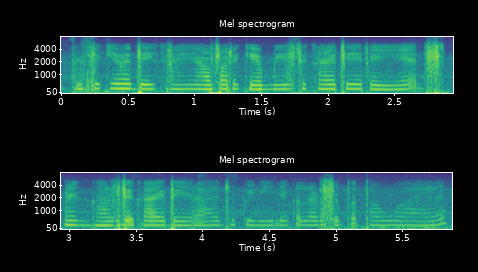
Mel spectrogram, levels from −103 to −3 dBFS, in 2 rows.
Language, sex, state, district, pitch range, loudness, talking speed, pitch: Hindi, female, Uttarakhand, Uttarkashi, 220-235 Hz, -20 LUFS, 285 wpm, 230 Hz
